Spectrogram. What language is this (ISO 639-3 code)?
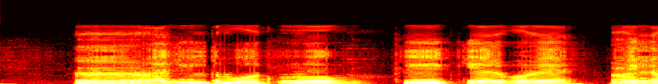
asm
